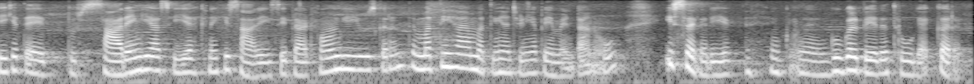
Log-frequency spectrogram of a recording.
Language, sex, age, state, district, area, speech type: Dogri, female, 30-45, Jammu and Kashmir, Udhampur, urban, spontaneous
